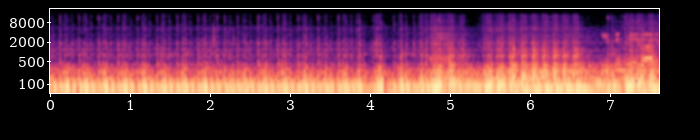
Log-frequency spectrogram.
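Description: A 1969 Austin Healey Sprite engine idles with a rough, rumbling burble close by, steady throughout, with a slight rise in revs near the end.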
